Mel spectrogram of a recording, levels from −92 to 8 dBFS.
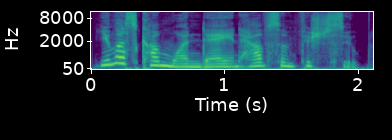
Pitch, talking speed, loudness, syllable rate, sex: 200 Hz, 285 wpm, -18 LUFS, 5.6 syllables/s, female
